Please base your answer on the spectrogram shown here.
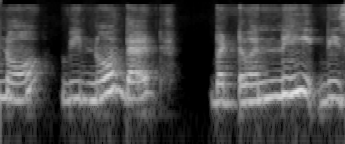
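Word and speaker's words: वह्नि: See, when we write in Sanskritam Vahnau, but then it is pronounced as Vannau. It's not that we don't know, we know that, but Vanni, we say, even though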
